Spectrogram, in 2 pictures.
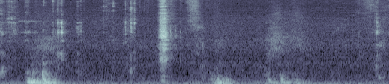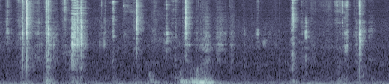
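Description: Handling noise from an amplifier circuit board: a two-wire plastic connector is pulled off its header with small sharp plastic clicks, a cluster of them around five to six seconds in, mixed with a few low thuds of hands and board, about half a second in, at three seconds and near eight seconds.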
